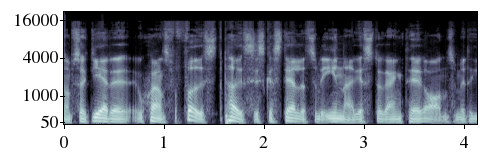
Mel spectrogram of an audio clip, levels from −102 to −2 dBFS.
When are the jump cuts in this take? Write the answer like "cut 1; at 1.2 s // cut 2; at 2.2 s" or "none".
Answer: cut 1; at 1.1 s // cut 2; at 1.6 s // cut 3; at 2.5 s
